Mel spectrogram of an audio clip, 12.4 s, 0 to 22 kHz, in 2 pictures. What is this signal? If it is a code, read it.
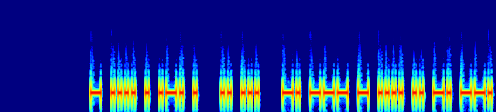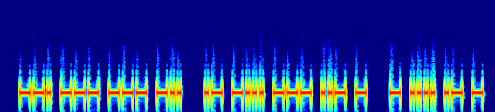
Morse code, heard as a keyed tone, about 28 wpm, 700 Hz. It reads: THERE IS NOTHING GOOD ABOUT THAT
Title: Sentences from Top 1000 Words - Review Part 5 - 28wpm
